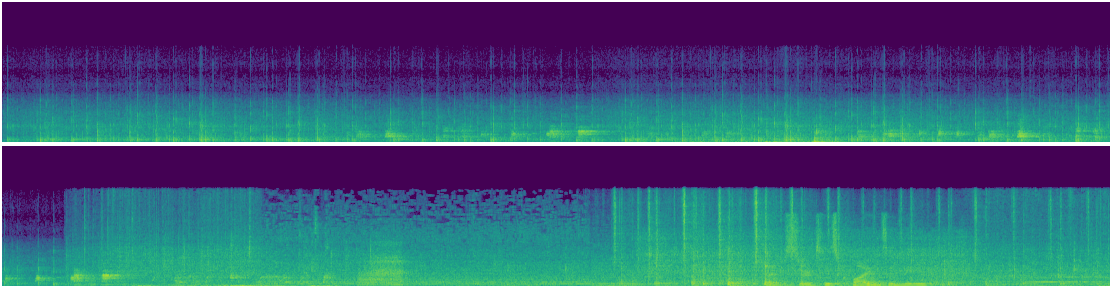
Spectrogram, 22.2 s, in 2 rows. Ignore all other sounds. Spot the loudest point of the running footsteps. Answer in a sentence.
The volume of the running footsteps peaks at 19 seconds.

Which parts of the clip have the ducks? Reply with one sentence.
You can hear the ducks from 3.4 to 15.1 s.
